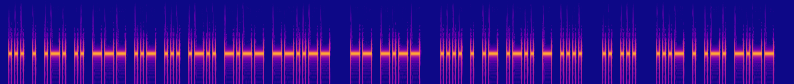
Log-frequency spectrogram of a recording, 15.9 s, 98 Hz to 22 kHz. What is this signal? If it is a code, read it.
Morse code, heard as a keyed tone, about 20 wpm, 700 Hz. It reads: SERIOUSLY, MY HEALTH IS VERY
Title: Sentences from Top 1200 Words 20wpm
